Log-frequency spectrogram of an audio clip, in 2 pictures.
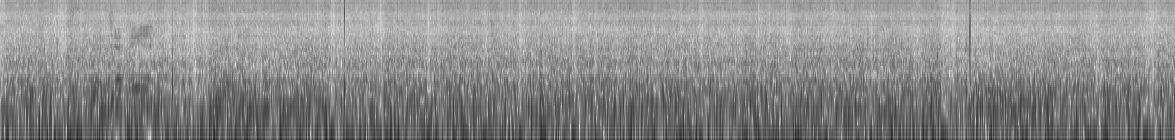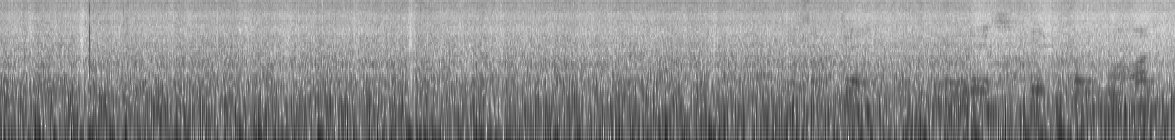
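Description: Wind buffets loudly against the moving rider.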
